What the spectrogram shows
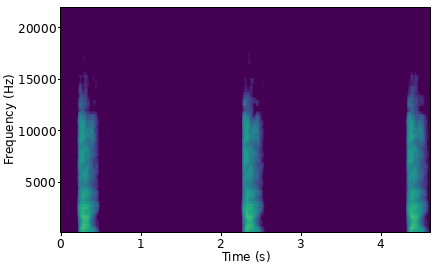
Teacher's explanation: Falling tone, sliding down. Think of sliding down a playground slide with your voice.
